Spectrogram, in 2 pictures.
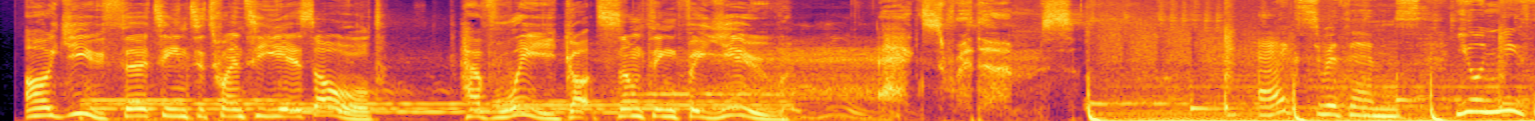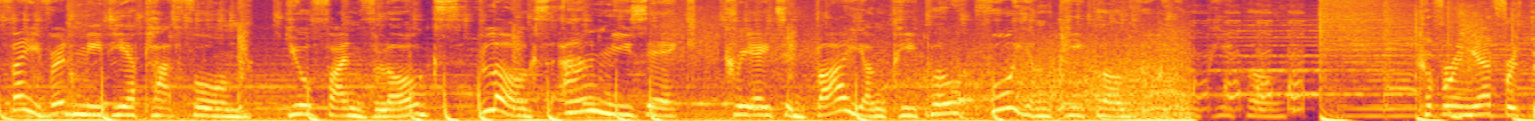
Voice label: teen young adult

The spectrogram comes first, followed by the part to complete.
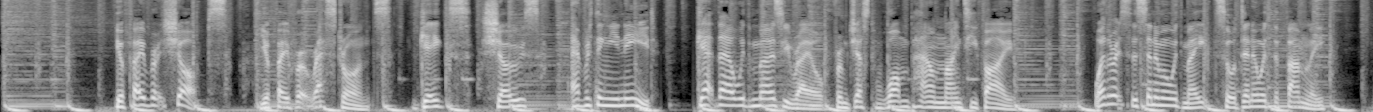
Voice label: Conversational and Spotify Voiceovers; professional English voice talent with a neutral or northern UK accent

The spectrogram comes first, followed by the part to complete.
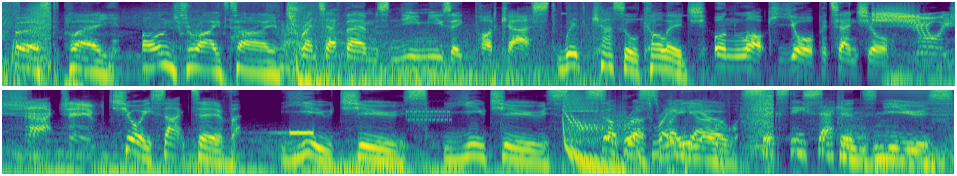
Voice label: Station Imaging

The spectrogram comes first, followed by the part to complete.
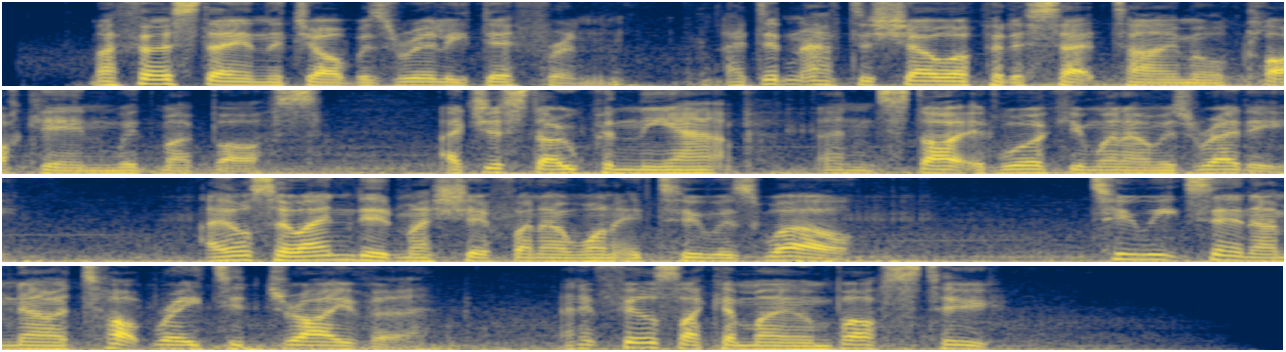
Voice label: Young Northern English Guy Unassuming Natural

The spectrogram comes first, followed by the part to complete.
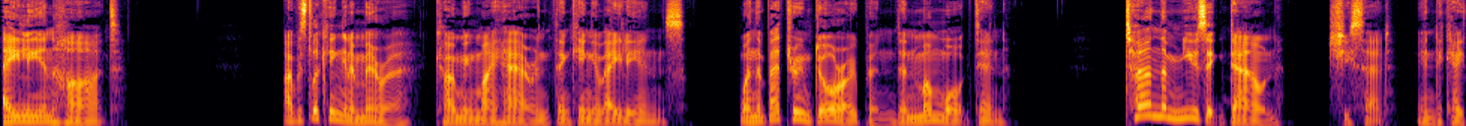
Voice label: Audiobook Narration, Male Voiceover

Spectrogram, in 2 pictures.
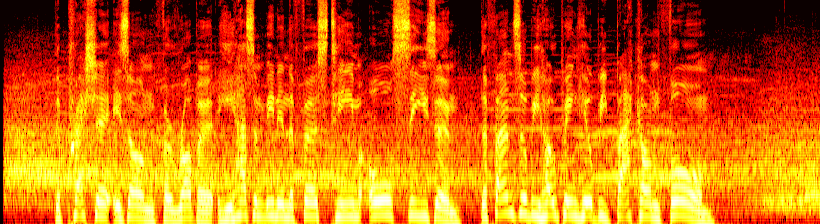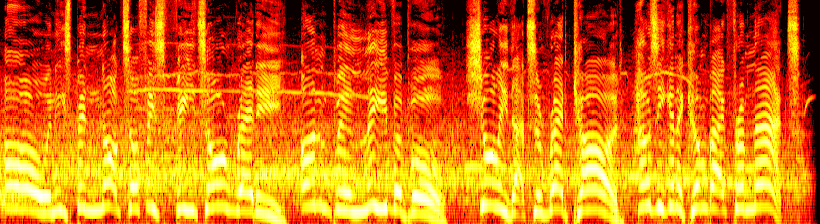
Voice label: Sports Commentator

